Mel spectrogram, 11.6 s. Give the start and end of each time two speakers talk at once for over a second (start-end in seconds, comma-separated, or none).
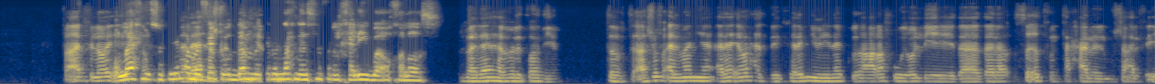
1.1-2.6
